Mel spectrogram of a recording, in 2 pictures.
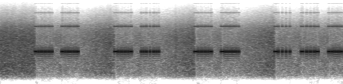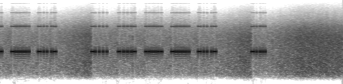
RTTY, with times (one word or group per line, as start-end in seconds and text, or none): none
